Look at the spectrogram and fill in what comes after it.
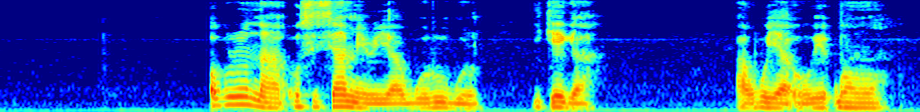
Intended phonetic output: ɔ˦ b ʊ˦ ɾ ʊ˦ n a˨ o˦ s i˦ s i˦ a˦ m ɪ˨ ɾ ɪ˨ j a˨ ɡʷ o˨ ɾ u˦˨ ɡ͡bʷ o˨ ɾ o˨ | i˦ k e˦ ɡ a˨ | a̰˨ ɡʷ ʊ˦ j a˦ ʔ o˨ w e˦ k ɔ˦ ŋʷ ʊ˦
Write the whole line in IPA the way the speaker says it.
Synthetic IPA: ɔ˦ b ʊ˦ ɾ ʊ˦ n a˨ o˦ s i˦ s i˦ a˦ m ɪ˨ ɾ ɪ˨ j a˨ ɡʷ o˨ ɾ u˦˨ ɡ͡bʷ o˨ ɾ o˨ | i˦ k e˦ ɡ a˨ | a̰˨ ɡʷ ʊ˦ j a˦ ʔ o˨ w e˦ k͡p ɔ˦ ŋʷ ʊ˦

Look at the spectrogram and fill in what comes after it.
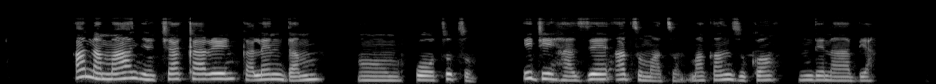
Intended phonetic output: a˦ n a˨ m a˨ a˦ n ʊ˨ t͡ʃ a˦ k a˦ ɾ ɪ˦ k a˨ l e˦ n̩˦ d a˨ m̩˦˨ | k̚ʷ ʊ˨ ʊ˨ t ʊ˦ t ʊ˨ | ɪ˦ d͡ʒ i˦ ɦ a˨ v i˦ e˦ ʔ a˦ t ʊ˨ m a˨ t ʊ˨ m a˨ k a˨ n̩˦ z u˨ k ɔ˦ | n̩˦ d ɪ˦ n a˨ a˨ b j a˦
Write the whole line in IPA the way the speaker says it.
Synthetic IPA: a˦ n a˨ m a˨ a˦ ɲ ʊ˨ t͡ʃ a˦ k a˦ ɾ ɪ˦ k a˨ l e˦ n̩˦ d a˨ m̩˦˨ | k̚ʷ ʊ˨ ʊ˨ t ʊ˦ t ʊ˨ | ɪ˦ d͡ʒ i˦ ɦ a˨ z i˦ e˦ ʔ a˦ t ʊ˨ m a˨ t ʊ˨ m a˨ k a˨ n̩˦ z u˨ k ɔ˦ | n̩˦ d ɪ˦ n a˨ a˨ b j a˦

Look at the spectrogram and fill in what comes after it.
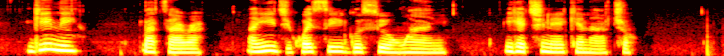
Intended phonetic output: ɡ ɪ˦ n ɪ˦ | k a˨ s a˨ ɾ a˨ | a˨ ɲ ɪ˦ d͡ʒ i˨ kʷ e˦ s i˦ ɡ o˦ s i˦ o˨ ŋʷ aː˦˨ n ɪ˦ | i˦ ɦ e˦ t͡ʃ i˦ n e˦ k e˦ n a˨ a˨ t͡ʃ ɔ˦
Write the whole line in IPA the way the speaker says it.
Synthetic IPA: ɡ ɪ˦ n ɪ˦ | k͡p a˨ t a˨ ɾ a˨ | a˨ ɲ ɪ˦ d͡ʒ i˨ kʷ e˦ s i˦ ɡ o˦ s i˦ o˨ ŋʷ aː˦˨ ɲ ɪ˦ | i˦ ɦ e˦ t͡ʃ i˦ n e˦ k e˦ n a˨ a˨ t͡ʃ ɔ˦

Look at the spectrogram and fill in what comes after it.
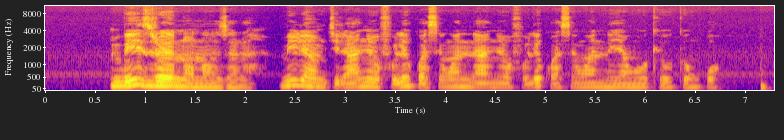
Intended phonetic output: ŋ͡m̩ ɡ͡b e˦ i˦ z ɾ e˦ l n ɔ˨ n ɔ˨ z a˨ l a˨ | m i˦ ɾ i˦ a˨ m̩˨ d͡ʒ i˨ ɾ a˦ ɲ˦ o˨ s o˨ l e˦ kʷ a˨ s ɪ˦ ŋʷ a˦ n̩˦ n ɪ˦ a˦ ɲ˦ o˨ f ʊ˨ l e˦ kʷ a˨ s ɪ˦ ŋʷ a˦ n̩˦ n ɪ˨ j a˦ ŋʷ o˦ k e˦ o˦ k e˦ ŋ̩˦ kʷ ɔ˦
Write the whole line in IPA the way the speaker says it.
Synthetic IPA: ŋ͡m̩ ɡ͡b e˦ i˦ z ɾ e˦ l n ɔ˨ n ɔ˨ z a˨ ɾ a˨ | m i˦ ɾ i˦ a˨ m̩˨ d͡ʒ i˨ ɾ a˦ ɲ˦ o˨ f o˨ l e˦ kʷ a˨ s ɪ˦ ŋʷ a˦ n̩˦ n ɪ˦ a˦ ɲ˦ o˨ f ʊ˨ l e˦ kʷ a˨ s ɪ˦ ŋʷ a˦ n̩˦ n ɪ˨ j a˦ ŋʷ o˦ k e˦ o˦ k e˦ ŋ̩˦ kʷ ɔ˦

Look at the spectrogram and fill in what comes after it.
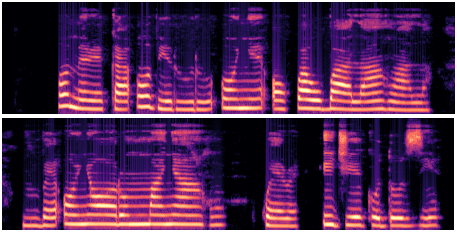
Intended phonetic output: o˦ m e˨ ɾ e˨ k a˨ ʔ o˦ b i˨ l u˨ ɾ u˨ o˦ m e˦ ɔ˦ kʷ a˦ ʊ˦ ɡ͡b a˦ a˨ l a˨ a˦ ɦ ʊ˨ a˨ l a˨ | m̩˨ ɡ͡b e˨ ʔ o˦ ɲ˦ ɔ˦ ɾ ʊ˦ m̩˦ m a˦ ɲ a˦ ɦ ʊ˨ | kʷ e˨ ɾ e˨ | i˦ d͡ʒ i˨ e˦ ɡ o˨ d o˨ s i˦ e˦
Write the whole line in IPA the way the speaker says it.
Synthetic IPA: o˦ m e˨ ɾ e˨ k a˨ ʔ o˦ b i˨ ɾ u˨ ɾ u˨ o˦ ɲ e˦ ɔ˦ kʷ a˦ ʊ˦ ɡ͡b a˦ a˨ l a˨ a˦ ɦ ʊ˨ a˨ l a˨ | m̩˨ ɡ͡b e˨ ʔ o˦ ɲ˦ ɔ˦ ɾ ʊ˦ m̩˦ m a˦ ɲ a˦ ɦ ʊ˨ | kʷ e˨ ɾ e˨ | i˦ d͡ʒ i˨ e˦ ɡ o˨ d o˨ z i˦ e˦

